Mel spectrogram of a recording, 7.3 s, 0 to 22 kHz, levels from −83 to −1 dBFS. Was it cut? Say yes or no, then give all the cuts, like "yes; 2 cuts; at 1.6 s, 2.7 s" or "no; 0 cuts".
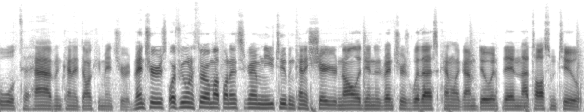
no; 0 cuts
